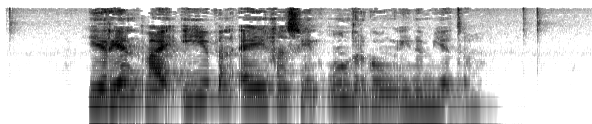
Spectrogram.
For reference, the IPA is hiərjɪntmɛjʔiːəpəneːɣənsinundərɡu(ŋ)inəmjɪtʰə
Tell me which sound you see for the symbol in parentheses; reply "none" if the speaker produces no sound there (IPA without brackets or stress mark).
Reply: ŋ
